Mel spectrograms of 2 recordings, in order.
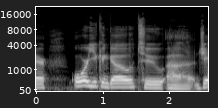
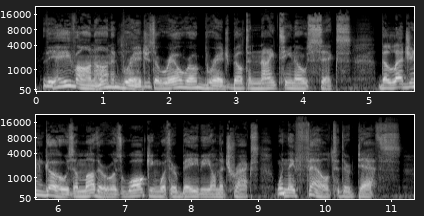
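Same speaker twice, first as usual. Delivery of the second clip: low, creepy, spooky scary voice; 4 semitones lower than usual. Speaker reads a haunted bridge legend to a listener who says do it; spooky scary voice. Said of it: "scary voice".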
